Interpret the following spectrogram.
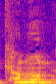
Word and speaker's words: qanun: you tell us about the cannon is that how you pronounce it yes that's correct obviously in Arabic there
